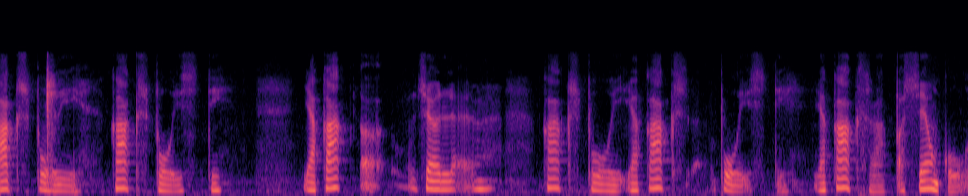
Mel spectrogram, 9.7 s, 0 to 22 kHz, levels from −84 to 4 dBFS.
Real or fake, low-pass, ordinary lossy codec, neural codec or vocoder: fake; 7.2 kHz; none; codec, 16 kHz, 2 kbps, FunCodec, trained on Chinese and English, 25 frames a second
